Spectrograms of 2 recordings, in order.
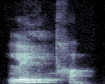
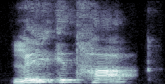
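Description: First: Said in the usual way. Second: Slow, raised-pitch teaching pronunciation; drawn-out demonstration for learners; slow model. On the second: Shown as a demonstration. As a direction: sound it out slowly and higher. Teacher models phrase slowly first.

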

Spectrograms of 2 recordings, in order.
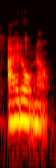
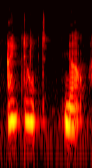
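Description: First: Said in the usual way. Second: Soft whispered repeat. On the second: Real, not acted. Admitting she can't explain petting him, whispered. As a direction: drop into a whisper, as if to yourself.

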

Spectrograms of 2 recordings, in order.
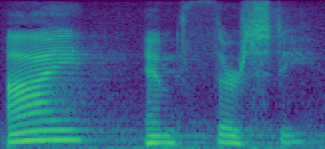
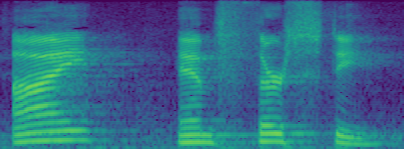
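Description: First: Softer and slow, fading away; fading Jesus. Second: A hint of Jesus on the cross, slow and drawn out. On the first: Acted. Pastor voicing Jesus a second time, softer and fading. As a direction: let it fade out like the last of his strength. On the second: Pastor voicing Jesus on the cross to the kids, slow. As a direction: draw the words out like a dying man. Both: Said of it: "today he says".

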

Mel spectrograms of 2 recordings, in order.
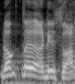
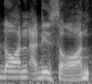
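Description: First: ด็อกเตอร์อดิศร with the English loanword in full; full "doctor" reading of the title in ด็อกเตอร์อดิศร. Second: ดอนอดิศร with the title read as one syllable; joking literal reading. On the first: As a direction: say ด็อกเตอร์ as two syllables, "dok-toe". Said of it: "แล้วอ่านด็อกเตอร์ได้ยังไง". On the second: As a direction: say ดอน, like "don", in place of "doctor". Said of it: "มันต้องอ่านว่าดอนอดิศร". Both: Shown as a demonstration.

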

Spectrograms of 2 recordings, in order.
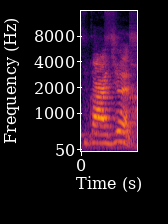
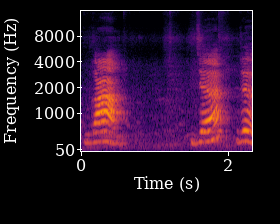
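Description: First: Said in the usual way. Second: गा, ज, र as separate slow sounds with pauses; sounded out. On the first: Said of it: "हम तीनों को क्या पढ़ेंगे". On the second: Shown as a demonstration. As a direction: stretch गा, then give ज and र one at a time. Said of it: "मात्रा लगता है तो उसका". (गा, ज, र अलग-अलग, रुक-रुक कर)

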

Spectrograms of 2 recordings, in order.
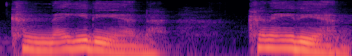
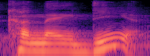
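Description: First: Canadian slowly, stressed on NA, ca-NA-dian; stress on second syllable. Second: Canadian wrongly stressed on "di"; stress on third syllable. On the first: Teacher modelling the right stress, Canadian with second-syllable stress. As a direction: draw out the "nay" in Canadian, twice. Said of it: "重音在第二个音节". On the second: Teacher showing students why their guess sounds odd, Canadian with third-syllable stress. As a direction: say Canadian with the weight moved late, ca-na-DI-an. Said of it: "如果是三的话". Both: Shown as a demonstration.

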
